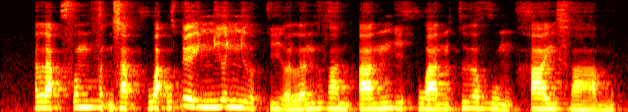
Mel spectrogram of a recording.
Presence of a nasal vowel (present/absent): absent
